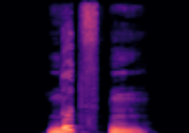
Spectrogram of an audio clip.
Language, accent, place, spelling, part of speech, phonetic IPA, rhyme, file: German, Germany, Berlin, nutzten, verb, [ˈnʊt͡stn̩], -ʊt͡stn̩, De-nutzten.ogg
- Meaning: inflection of nutzen: 1. first/third-person plural preterite 2. first/third-person plural subjunctive II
